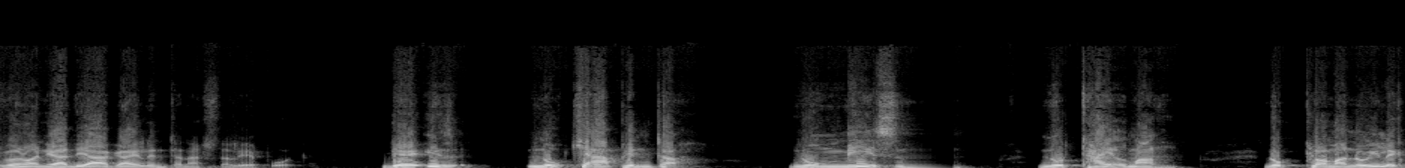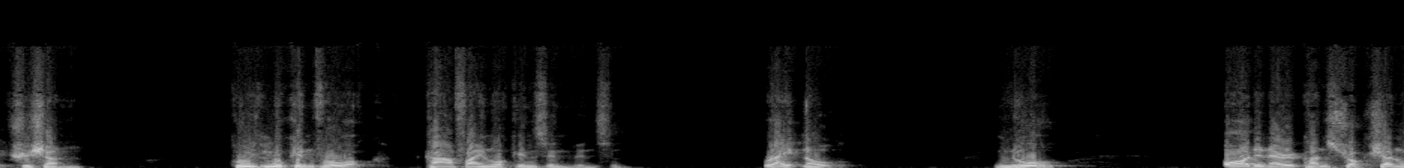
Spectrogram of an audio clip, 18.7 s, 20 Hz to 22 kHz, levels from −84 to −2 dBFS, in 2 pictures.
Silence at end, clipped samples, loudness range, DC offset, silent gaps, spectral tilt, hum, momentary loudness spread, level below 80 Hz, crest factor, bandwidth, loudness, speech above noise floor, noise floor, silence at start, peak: 0 s; under 0.1%; 5 LU; under 0.1%; none; -6.5 dB/octave; none; 15 LU; -62 dBFS; 18 dB; 16 kHz; -22 LUFS; 62 dB; -83 dBFS; 0 s; -6 dBFS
